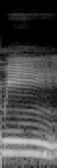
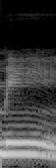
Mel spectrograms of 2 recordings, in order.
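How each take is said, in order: No difference in how they are said.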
